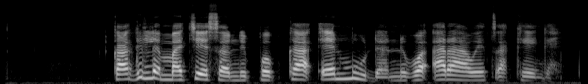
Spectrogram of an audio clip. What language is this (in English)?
Kalenjin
